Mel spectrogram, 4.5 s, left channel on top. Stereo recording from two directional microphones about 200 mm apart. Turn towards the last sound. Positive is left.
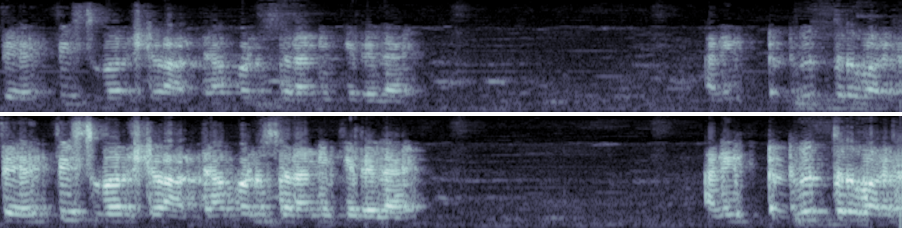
turn(degrees=-45)  # may be behind; listen again after turning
